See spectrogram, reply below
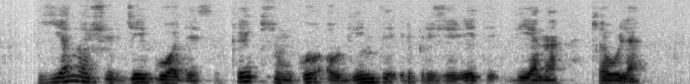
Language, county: Lithuanian, Vilnius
